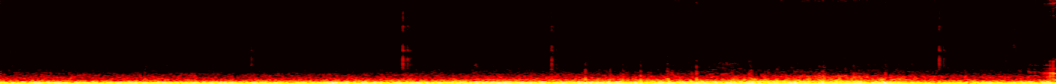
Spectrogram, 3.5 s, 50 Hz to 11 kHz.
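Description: Steady low engine rumble from a 2013 Fiat 500 Abarth driven on country roads, a continuous loud drone inside the cabin with no talking.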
